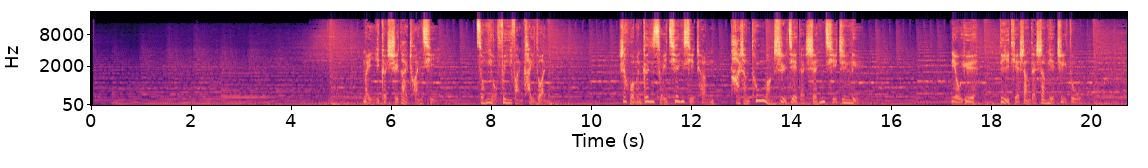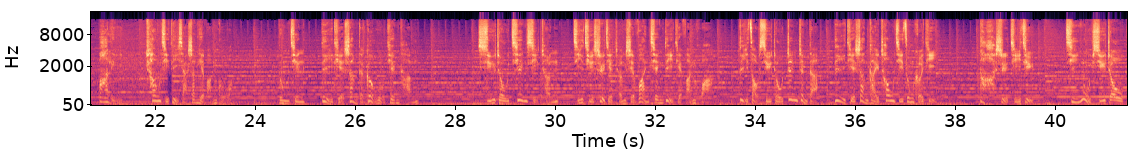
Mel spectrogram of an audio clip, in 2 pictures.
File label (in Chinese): 国语男, 地产有力; 千禧城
